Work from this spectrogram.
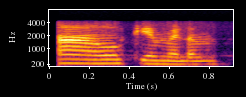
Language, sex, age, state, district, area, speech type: Tamil, female, 18-30, Tamil Nadu, Tiruvarur, rural, conversation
